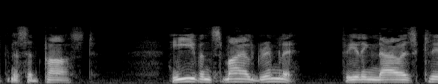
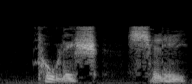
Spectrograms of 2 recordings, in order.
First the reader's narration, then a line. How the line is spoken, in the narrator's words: he hissed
